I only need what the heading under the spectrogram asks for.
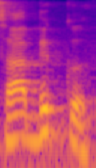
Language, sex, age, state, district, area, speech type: Sindhi, male, 45-60, Delhi, South Delhi, urban, read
